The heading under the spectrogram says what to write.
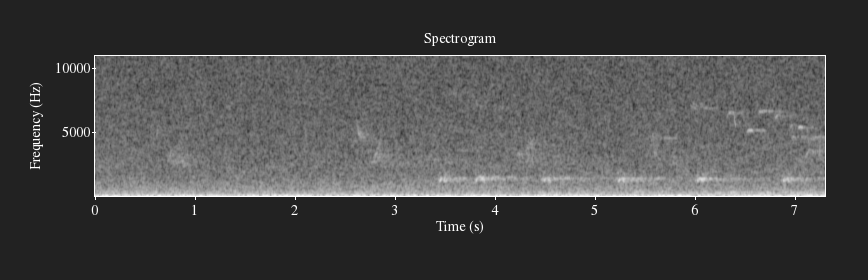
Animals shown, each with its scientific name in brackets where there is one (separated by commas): American Crow (Corvus brachyrhynchos), Red-eyed Vireo (Vireo olivaceus), Brown Creeper (Certhia americana)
